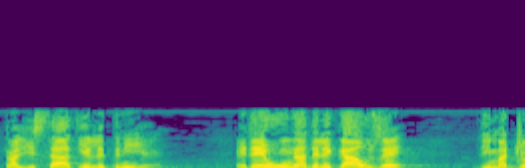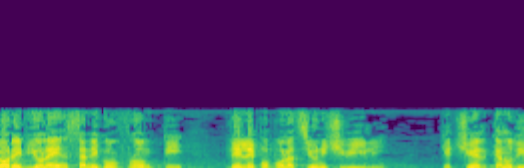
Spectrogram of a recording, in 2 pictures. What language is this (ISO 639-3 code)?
ita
